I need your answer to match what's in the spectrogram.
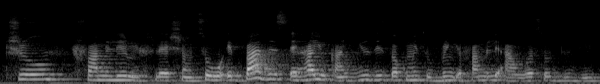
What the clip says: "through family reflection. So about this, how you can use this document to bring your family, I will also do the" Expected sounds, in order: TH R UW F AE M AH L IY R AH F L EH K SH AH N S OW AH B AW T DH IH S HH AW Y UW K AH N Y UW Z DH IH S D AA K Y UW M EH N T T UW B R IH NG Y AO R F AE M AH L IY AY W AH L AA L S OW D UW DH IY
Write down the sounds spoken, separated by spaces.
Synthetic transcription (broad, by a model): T R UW F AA M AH L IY R AH F L EH K SH AH N S OW AH B AW T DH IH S HH AW Y UW K AH N Y UW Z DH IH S D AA K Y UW M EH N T T UW B R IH NG Y AO F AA M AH L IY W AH W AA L S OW D UW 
